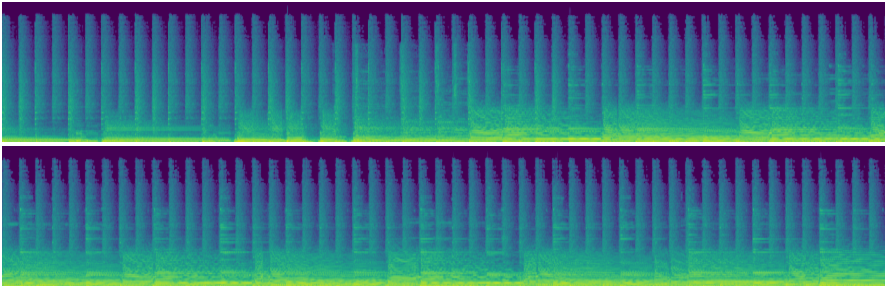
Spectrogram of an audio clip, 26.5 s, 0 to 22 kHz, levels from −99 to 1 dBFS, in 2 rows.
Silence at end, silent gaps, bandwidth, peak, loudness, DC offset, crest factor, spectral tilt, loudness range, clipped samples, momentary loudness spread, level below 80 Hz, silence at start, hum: 0 s; none; 19.5 kHz; 0 dBFS; -13 LUFS; under 0.1%; 12 dB; -6.5 dB/octave; 2 LU; under 0.1%; 4 LU; -30 dBFS; 0 s; none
